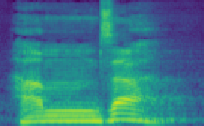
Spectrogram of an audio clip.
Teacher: হামজা বলার সময় শেষে একটু হা উচ্চারণ হবে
